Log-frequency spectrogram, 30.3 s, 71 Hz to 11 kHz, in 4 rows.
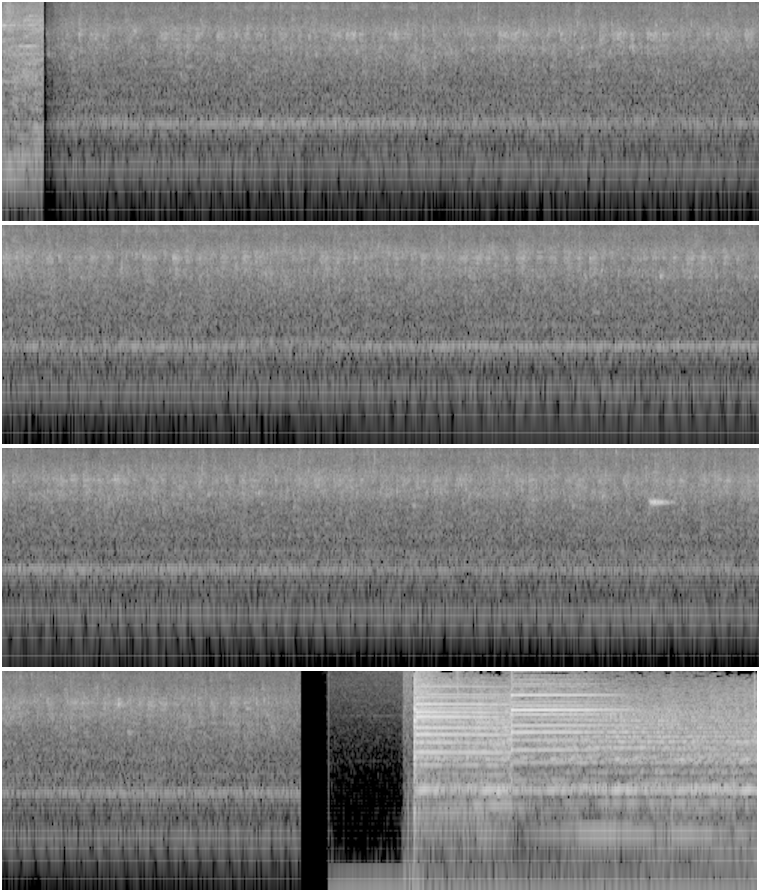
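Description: Steady hum and water trickle from the filters and pumps of several running aquariums, unchanging for about 25 seconds. Near the end it cuts out, and loud outro music begins.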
